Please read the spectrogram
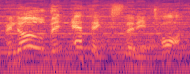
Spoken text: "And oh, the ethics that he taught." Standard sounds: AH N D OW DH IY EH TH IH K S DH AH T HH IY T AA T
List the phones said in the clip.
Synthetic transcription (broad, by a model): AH N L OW DH IY EH TH IH K S DH AH T HH IY T AA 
